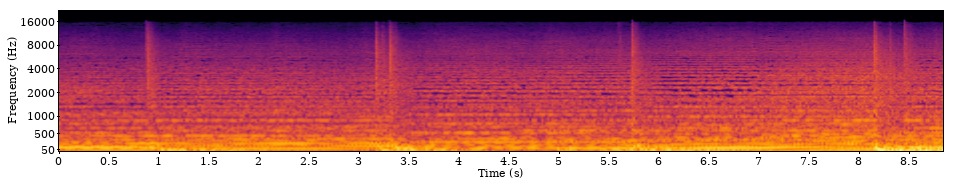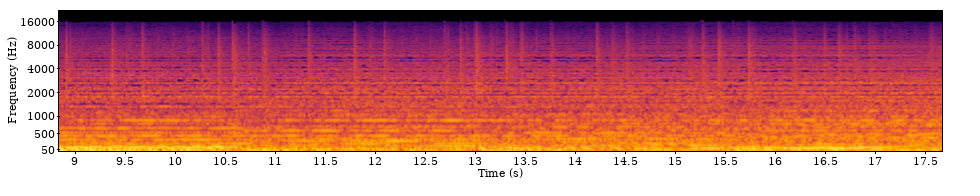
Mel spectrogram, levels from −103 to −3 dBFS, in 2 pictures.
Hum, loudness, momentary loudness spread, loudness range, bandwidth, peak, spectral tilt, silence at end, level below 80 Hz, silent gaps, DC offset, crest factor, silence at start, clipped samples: none; -20 LUFS; 7 LU; 6 LU; 13.5 kHz; -2 dBFS; -6 dB/octave; 0 s; -22 dBFS; none; under 0.1%; 16 dB; 0 s; under 0.1%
